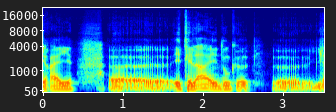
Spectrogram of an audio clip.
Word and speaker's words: Régis: et Ray et Régis, je sais jamais si on dit, ça s'écrit Régis, mais je crois que ça se dit Ray, était là, et donc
